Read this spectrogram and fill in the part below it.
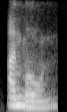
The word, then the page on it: unmown: Indian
